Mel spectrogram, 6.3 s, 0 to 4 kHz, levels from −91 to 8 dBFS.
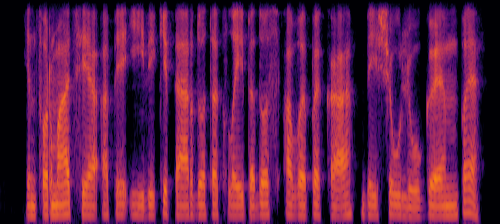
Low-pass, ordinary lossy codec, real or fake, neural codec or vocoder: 3.6 kHz; Opus, 16 kbps; real; none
